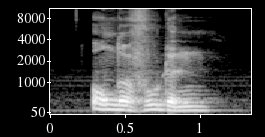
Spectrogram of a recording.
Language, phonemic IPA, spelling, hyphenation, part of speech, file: Dutch, /ˌɔn.dərˈvu.də(n)/, ondervoeden, on‧der‧voe‧den, verb, Nl-ondervoeden.ogg
- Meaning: to underfeed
